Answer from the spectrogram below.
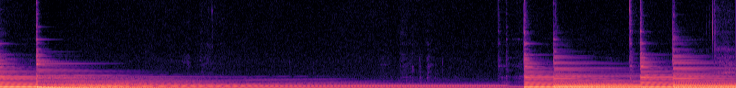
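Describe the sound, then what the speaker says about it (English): A guitar's A string is plucked and left ringing while its pitch slides gradually upward by a whole step, then struck again with a few fresh, bright attacks near the end. It plays loud and close, with no talking. "I'm gonna go up a whole step on my A string."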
